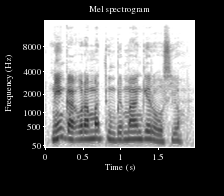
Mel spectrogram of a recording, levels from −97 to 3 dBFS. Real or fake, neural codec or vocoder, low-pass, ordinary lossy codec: fake; vocoder, 44.1 kHz, 128 mel bands every 512 samples, BigVGAN v2; 14.4 kHz; none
